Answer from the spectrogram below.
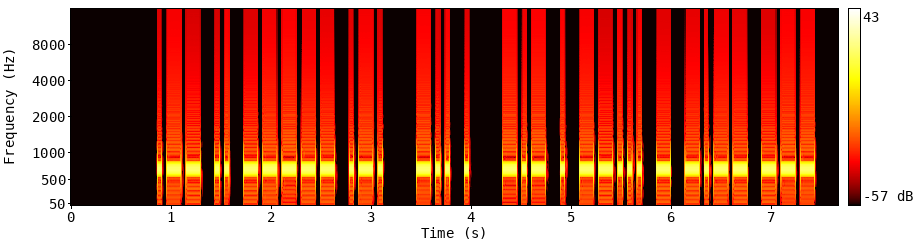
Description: Morse code, heard as a keyed tone, about 25 wpm, 700 Hz. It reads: WI0R DE KE7TYO
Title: USA Callsign DE Callsign 25wpm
